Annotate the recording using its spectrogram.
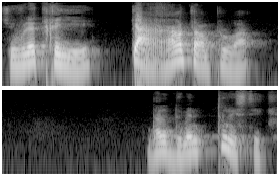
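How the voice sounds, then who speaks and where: The speaker goes at a very slow pace with lively intonation and a somewhat breathy quality, over a quiet background. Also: man. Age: 70s. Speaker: expropriated landowner. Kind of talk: testimony.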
